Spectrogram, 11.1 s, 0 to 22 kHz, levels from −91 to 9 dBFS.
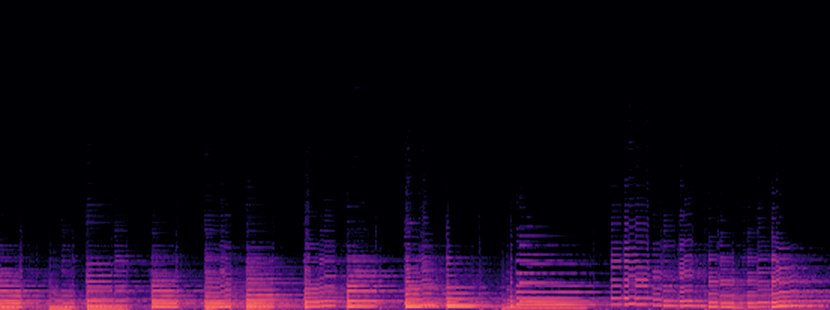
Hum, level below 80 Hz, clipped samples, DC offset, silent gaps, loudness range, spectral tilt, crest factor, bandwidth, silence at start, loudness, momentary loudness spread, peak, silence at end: none; -54 dBFS; under 0.1%; under 0.1%; none; 3 LU; -9 dB/octave; 16 dB; 6.6 kHz; 0 s; -28 LUFS; 9 LU; -10 dBFS; 0 s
